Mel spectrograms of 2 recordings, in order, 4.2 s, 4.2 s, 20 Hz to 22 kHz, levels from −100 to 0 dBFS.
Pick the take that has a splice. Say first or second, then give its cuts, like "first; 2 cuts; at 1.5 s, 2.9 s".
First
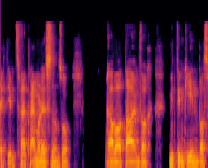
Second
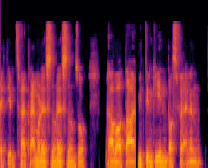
second; 3 cuts; at 1.1 s, 2.0 s, 2.7 s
